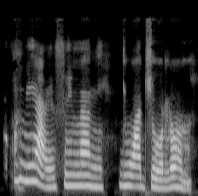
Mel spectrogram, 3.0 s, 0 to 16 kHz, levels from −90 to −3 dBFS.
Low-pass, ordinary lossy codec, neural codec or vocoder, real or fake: 14.4 kHz; MP3, 48 kbps; codec, 32 kHz, 1.9 kbps, SNAC; fake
